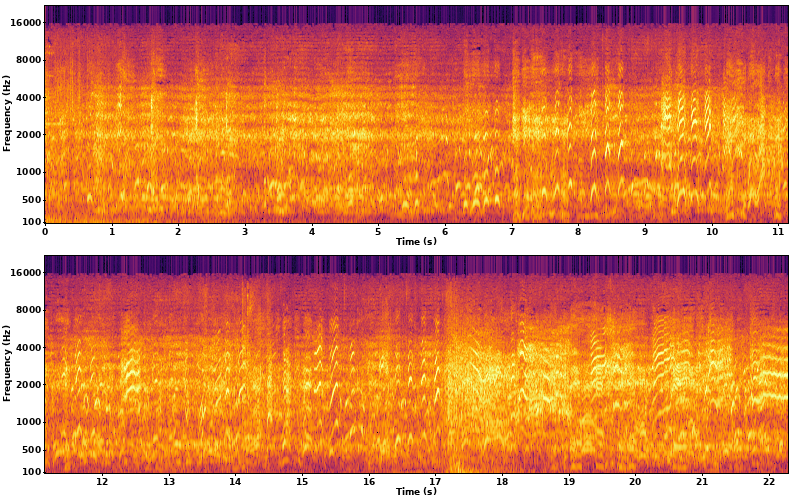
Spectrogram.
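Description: A young woman screams and cries out in pain.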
